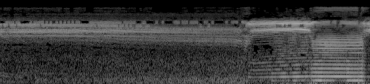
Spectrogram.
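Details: A cicada singing close by gives a steady, high, hissing buzz that turns harsher and more rasping near the end.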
